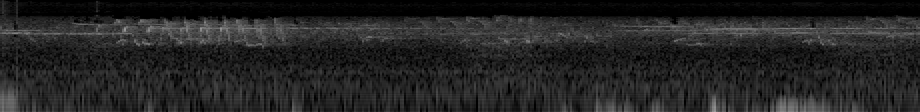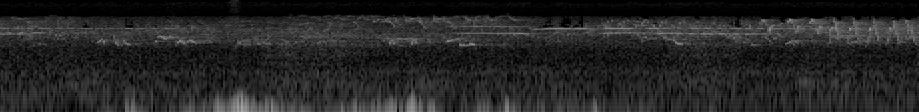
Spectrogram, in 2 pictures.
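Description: Dawn chorus of several songbirds, with overlapping whistled notes, held notes and trills. Irregular low rumbles run underneath, the loudest about two-thirds of the way through.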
